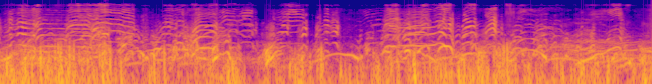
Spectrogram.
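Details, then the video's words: At a carcass left by sated lions, hyenas jostle while feeding, captured on iPhone; a continuous clamour of high cackles and bending squeals over rumbling low growls, briefly easing near the third second before resuming. "Hyenas take over lions meal"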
